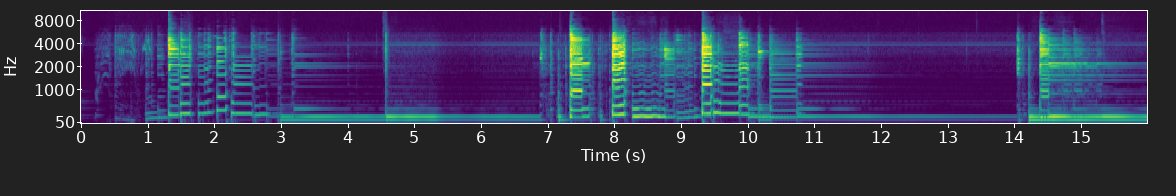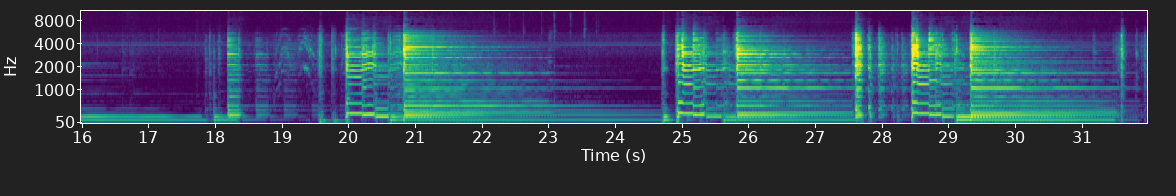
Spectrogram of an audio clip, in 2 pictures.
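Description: Fender Stratocaster electric guitar played through a Strymon El Capistan V1 tape-echo pedal: several short, fast picked phrases, each left ringing on long sustained low notes that fade away under the echo repeats.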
